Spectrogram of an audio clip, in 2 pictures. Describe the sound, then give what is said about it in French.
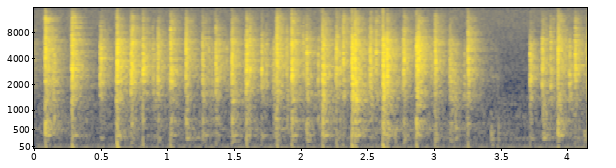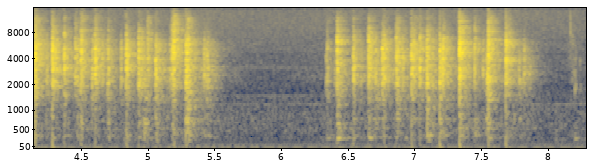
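Typing on a computer keyboard: rapid, steady key clicks come in three long runs separated by brief pauses, with no voices. “La femme tape sur son ordinateur.”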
